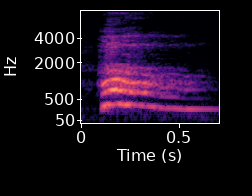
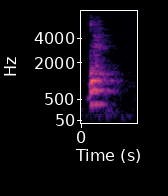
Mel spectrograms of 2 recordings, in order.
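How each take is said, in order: First: The 'ah' sounds dramatic and pained. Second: The 'ah' sounds light and amused. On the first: The speaker calls it right. "C'est dramatique, tu vois. C'est dans la souffrance" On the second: The speaker calls it wrong. "c'est pas ah"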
